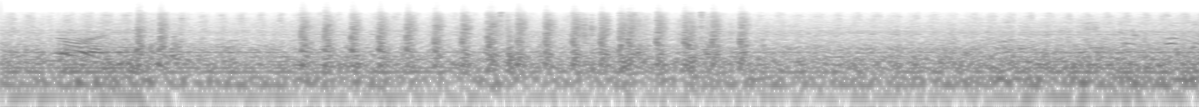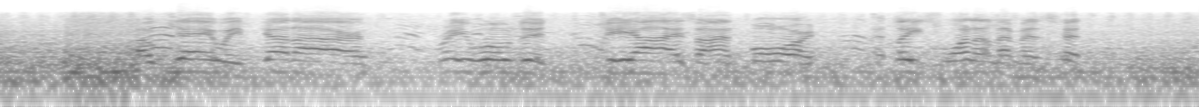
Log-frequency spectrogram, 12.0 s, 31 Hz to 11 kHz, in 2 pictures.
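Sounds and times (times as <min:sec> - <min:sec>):
helicopter rotor drone: 0:00.0 - 0:11.9
machine-gun fire from a helicopter crew returning fire: 0:00.7 - 0:03.8
speech: 0:06.8 - 0:11.8.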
